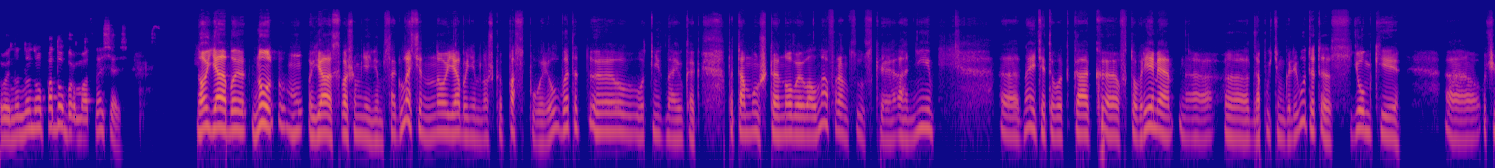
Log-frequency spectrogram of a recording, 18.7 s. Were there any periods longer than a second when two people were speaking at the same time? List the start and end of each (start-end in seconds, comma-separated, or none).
none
